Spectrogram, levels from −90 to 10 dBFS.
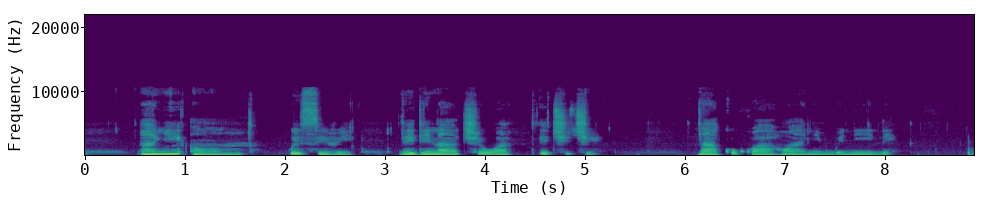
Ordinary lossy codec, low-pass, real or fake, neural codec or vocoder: none; none; real; none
